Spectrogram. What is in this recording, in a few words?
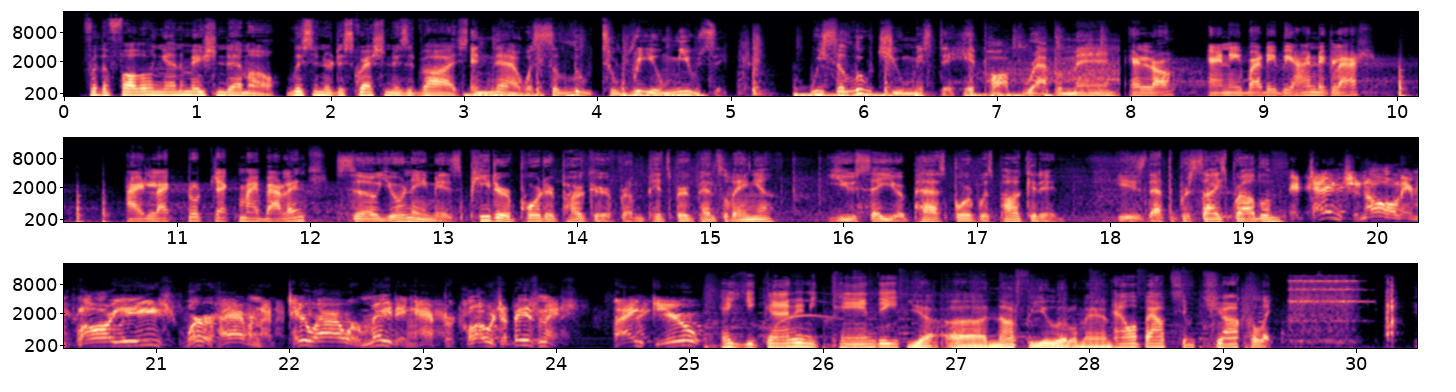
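character, voiceovers male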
